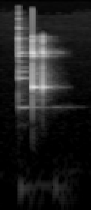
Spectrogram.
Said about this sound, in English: I like when we have the bottle and the glass because you get the nice sound effects.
